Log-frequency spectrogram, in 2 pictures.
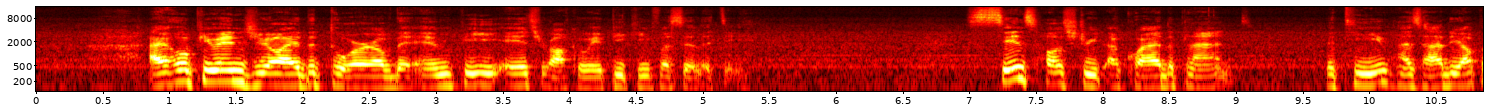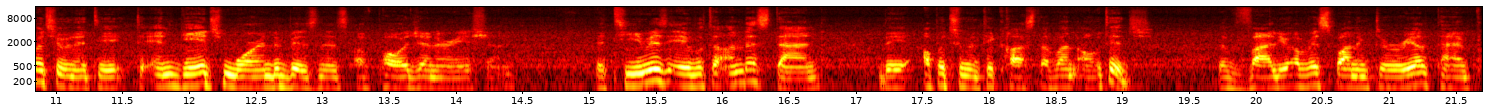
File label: interview clean, deresonsance, stutter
